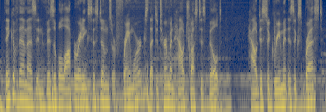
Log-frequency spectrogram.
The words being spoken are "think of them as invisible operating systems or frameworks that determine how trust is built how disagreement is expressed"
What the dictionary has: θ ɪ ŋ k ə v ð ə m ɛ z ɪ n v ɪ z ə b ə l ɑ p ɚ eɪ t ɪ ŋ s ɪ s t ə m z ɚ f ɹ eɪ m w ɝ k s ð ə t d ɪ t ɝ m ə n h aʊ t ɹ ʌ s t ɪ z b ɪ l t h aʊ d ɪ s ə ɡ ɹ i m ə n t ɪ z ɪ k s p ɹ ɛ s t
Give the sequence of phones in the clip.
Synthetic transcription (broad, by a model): θ ɪ ŋ k ə v ð ə m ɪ z ɪ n v ɪ z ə b l ɑ p ɚ eɪ t ɪ ŋ s ɪ s t ə m z ɚ f ɹ eɪ m w ɝ k s ð ə t d ɪ t ɝ m ə n h aʊ t ɹ ʌ s t ɪ z b ɪ l t h aʊ d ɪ s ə ɡ ɹ i m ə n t ɪ z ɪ k s p ɹ ɛ s t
